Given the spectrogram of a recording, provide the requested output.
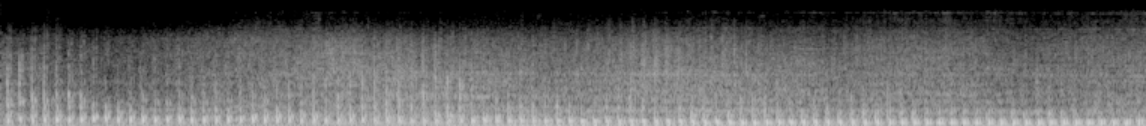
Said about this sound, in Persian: صبح با صدای هلیکوپتر بیدار شدیم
